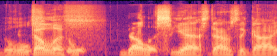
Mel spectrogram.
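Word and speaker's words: Dulles: s how do you say that D dull dullas yes that was the guy and that's the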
